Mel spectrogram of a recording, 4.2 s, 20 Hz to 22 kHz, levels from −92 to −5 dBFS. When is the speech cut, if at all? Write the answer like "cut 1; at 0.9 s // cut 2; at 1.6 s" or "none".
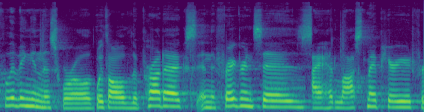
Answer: cut 1; at 0.9 s // cut 2; at 3.1 s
